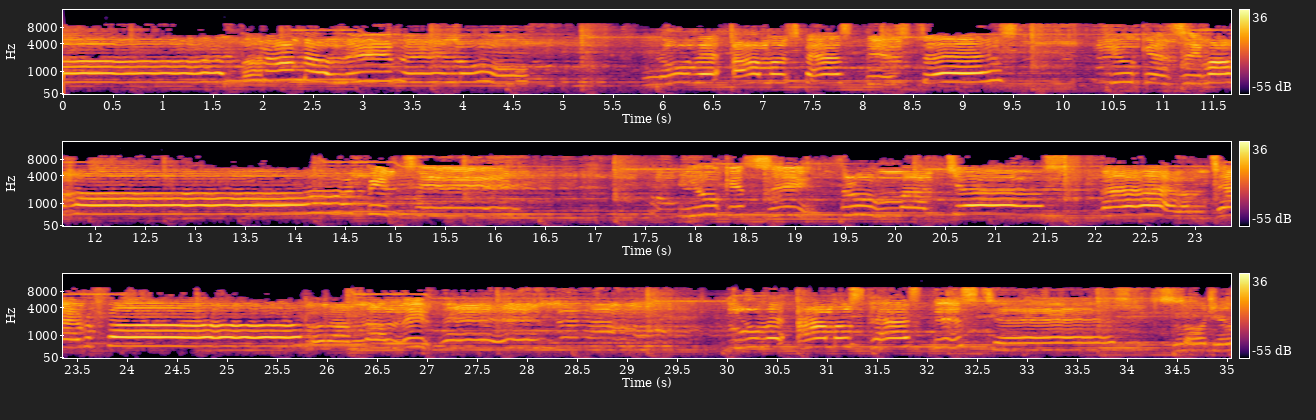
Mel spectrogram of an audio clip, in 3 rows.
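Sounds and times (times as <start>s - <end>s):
girl singing wordlessly: 0.0s - 4.8s, 5.8s - 9.6s, 10.4s - 16.3s, 17.6s - 35.0s.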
